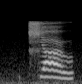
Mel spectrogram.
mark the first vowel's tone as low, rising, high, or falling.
falling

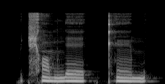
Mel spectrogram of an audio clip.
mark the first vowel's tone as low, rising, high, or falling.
low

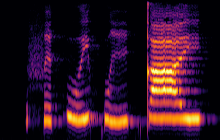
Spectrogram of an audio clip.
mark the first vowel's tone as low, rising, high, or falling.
rising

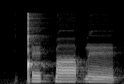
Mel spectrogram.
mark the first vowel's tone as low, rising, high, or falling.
high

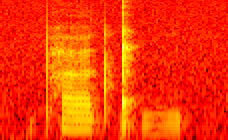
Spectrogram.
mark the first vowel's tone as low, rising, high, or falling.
high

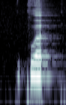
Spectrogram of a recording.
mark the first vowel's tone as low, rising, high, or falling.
low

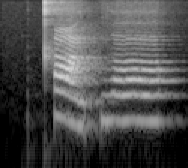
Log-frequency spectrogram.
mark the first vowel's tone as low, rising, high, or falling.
falling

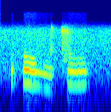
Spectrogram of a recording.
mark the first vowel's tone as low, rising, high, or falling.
high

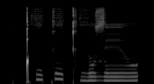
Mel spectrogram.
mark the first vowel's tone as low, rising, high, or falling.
high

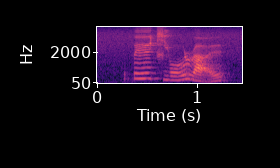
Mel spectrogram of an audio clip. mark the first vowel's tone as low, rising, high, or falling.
high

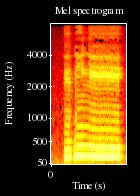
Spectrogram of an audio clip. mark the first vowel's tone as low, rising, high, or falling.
low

